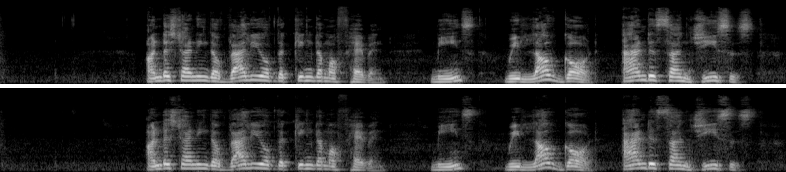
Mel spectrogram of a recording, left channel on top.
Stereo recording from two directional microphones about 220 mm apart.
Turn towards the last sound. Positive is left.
turn(degrees=45)  # may be behind; listen again after turning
